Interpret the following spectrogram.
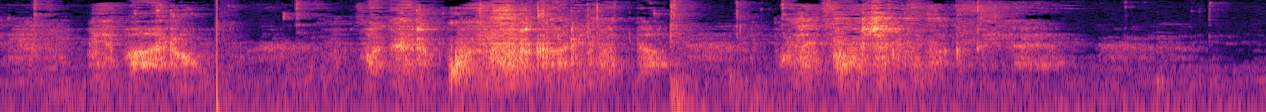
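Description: A person speaking in short phrases with pauses between them, and a single sharp click about a second in.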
